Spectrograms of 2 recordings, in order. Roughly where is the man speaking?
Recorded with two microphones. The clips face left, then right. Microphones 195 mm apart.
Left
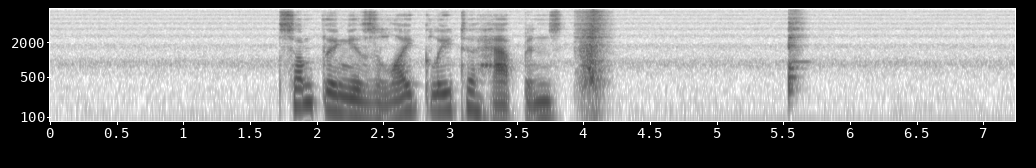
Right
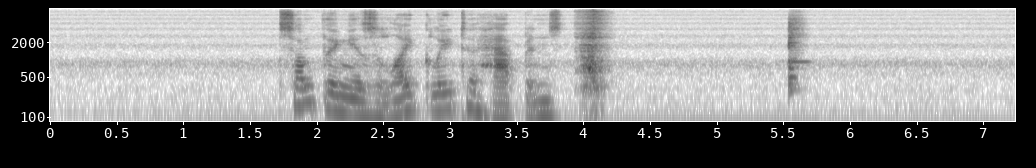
Left.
